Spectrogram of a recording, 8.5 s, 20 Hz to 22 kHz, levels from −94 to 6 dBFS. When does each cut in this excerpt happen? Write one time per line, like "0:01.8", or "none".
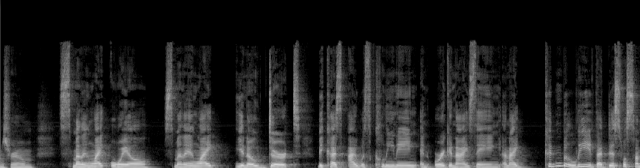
0:06.7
